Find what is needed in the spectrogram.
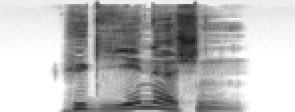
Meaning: inflection of hygienisch: 1. strong genitive masculine/neuter singular 2. weak/mixed genitive/dative all-gender singular 3. strong/weak/mixed accusative masculine singular 4. strong dative plural
- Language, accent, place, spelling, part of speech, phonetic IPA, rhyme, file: German, Germany, Berlin, hygienischen, adjective, [hyˈɡi̯eːnɪʃn̩], -eːnɪʃn̩, De-hygienischen.ogg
